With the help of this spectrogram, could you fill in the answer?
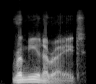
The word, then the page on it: remunerate: British English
